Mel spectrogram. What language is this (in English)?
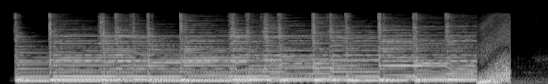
Korean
